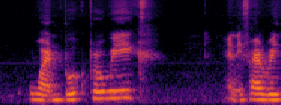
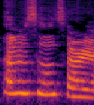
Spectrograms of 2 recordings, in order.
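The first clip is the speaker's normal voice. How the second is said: laughing apology; 10 semitones higher, 5 dB louder than usual. Real, not acted. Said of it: "I can't stop laughing now".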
